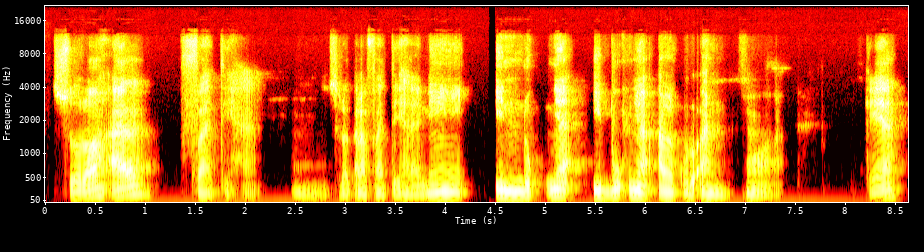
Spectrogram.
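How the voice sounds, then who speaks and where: A man's voice: fairly low pitch, animated, takes it slowly, gravelly, pauses often, husky. A man with a Banjar Indonesian accent teaching a Ramadan Quran recitation class. He patiently chants verses as examples and quizzes his students.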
